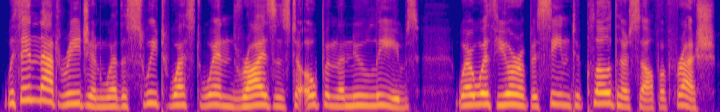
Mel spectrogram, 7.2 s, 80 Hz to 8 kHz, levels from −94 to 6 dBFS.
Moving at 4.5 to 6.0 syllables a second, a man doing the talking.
No: 5.2 syllables/s; female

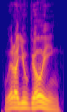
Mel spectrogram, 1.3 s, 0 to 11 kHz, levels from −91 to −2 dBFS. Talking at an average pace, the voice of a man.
Yes: average, 180 wpm; male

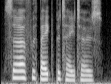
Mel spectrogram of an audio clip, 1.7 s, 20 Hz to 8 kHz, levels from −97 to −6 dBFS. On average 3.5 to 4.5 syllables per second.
No: 5.4 syllables/s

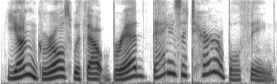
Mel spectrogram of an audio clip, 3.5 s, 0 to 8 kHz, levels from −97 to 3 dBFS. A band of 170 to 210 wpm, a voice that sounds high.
No: average, 140 wpm; very high, 255 Hz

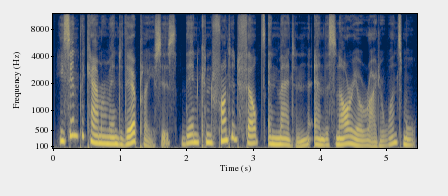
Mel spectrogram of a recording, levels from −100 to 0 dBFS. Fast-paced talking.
Yes: fast, 210 wpm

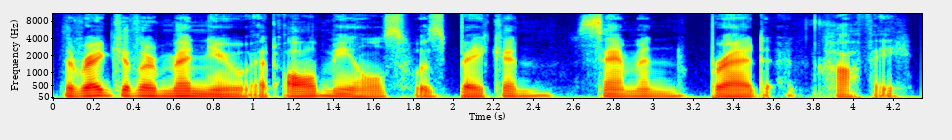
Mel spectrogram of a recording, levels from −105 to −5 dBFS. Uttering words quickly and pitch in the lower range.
No: average, 165 wpm; very low, 90 Hz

